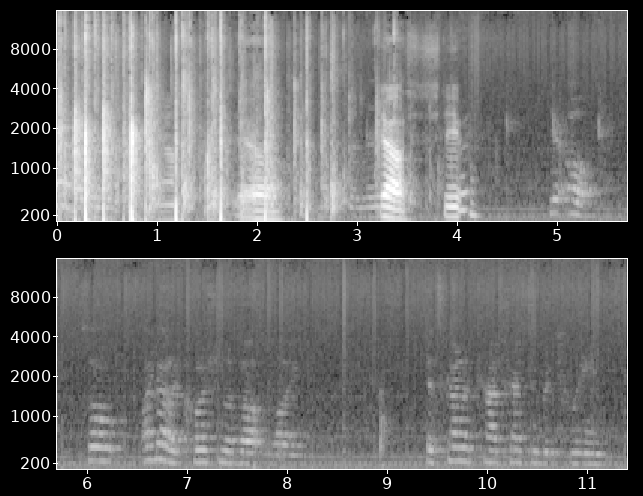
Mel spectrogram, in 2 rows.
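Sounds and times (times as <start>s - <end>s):
sharp claps: 0.0s - 3.6s
speech: 3.2s - 4.3s.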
